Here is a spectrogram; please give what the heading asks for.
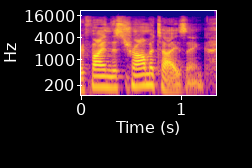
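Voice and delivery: ordinary talk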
